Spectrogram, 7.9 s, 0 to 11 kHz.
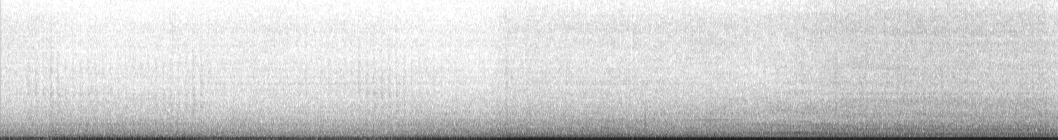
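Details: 2005 Ford Mustang under acceleration, noise only occurs when accelerating: deep rumble swells into a droning low note as the engine pulls; owner suspects an exhaust leak, not confirmed.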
